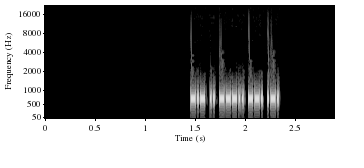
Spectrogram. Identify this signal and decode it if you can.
Morse code, heard as a keyed tone, about 71 wpm, 700 Hz. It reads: KI8GR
